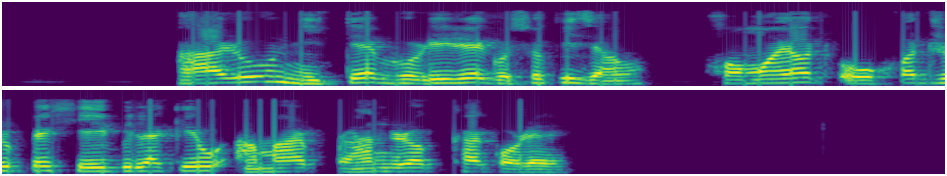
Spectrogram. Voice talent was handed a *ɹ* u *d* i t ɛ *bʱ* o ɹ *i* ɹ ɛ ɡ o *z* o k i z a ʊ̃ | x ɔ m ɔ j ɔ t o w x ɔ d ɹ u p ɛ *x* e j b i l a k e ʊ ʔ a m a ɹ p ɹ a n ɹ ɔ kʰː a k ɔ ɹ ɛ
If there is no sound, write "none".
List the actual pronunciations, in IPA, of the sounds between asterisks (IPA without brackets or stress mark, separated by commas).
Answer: ɹ, n, bʱ, i, s, x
